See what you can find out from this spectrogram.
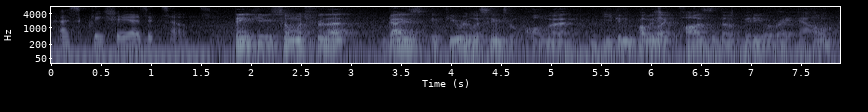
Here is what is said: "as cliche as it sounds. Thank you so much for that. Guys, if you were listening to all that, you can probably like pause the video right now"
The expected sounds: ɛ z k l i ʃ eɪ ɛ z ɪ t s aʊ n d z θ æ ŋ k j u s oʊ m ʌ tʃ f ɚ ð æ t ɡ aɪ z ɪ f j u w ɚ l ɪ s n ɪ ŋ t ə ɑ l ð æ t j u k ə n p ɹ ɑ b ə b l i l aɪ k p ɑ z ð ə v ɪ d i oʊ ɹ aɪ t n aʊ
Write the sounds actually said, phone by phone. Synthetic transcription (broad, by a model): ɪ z k l i ʃ eɪ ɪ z ɪ t s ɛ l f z θ æ ŋ k j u s oʊ m ʌ tʃ f ɚ ð æ t ɡ aɪ z ɪ f j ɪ w ɚ l ɪ s n ɪ ŋ t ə ɑ l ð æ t j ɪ k ə n p ɹ ɑ b ə b l i l aɪ k p ɑ z ð ə v ɪ d i oʊ ɹ aɪ t n aʊ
